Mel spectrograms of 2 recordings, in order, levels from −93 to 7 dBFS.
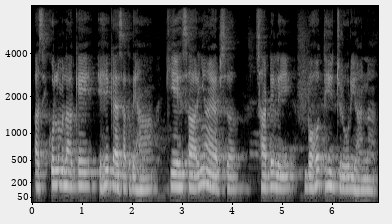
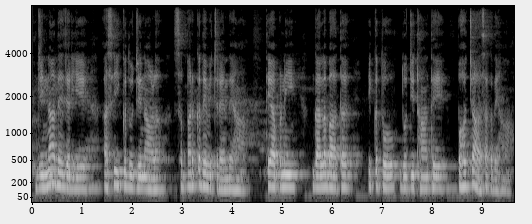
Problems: none marked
